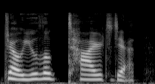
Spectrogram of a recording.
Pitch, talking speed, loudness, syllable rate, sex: 225 Hz, 230 wpm, -19 LUFS, 5.7 syllables/s, female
